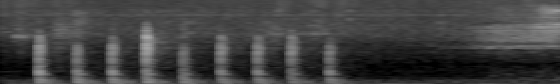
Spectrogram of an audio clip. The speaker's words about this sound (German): Horch, mein Geliebter, er klopft.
